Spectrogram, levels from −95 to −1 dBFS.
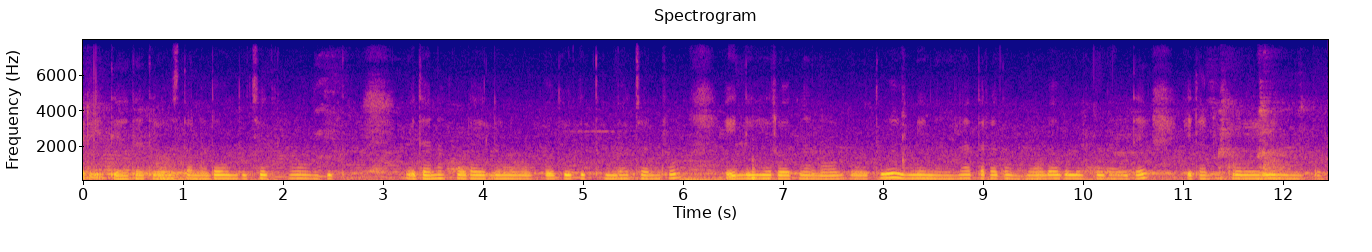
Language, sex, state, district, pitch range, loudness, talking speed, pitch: Kannada, female, Karnataka, Gulbarga, 190-195 Hz, -18 LUFS, 105 wpm, 195 Hz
